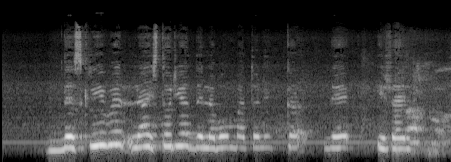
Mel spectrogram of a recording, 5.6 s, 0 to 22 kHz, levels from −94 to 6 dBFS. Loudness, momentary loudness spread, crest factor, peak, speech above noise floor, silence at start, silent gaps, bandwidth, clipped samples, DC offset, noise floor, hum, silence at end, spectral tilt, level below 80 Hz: -20 LUFS; 13 LU; 16 dB; -4 dBFS; 30 dB; 0.6 s; none; 12.5 kHz; under 0.1%; under 0.1%; -50 dBFS; none; 0 s; -5 dB/octave; -72 dBFS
